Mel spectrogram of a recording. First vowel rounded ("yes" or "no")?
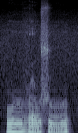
yes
